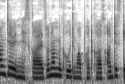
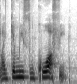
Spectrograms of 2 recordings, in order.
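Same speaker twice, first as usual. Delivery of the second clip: put-on New York accent. Speaker showing how Americans from New York talk, in a New York accent. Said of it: "If you was from like New York, then you talk like this".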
